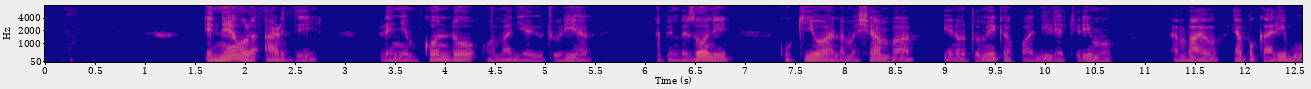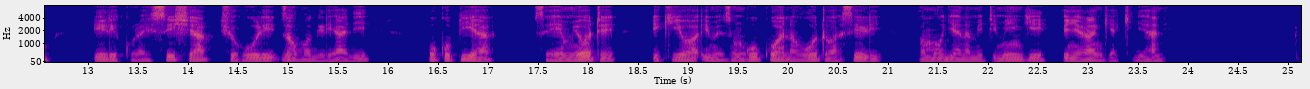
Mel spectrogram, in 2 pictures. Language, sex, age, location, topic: Swahili, male, 25-35, Dar es Salaam, agriculture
